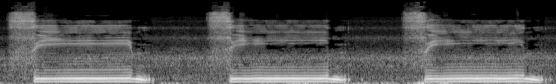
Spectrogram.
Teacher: নিচের দাঁতের মাঝখানের সাথে লেগে অথবা নিচের দাঁতের একটু আগার সাথে লেগে জিহ্বার আগাটা লাগবে আর কি, জিহ্বার আগাটা, আপনার জিহ্বার আগাটা নিচের দাঁতের মাঝখানে অথবা তার আগার দিকে, নিচের দাঁতের মাঝখান অথবা আগার দিকে লেগে লাগিয়ে দিবেন। · রর মতো দেখতে, তার উপরে যদি একটা ডট থাকে সেটা হচ্ছে জা, সেটাও একই জায়গা থেকে উচ্চারিত হবে সিন, সিন, জা, জা। হ্যাঁ, তাহলে সিনের উচ্চারণ হচ্ছে জিহ্বার আগা তার নিচের দাঁতের মাঝখান অথবা আগা থেকে লাগিয়ে আমরা সিনটাকে বলবো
